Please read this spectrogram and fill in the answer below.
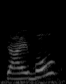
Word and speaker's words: Dibal: have a new coach coach dibal rhymes with bible who has carried the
